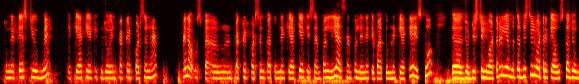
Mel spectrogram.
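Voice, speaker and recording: A woman teaching an online class in a high, somewhat husky voice. She explains patiently, step by step, and keeps asking whether the students are following. The sound is close and dry, with no room around it. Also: dry recording, lo-fi sound. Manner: explains step by step, asks checking questions.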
